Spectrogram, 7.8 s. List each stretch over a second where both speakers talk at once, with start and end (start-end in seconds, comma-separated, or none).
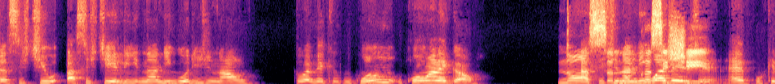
5.8-7.2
